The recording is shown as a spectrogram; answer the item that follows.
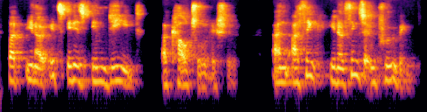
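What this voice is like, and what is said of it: British accent. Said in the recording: “I'm British, as you can hear from my accent”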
